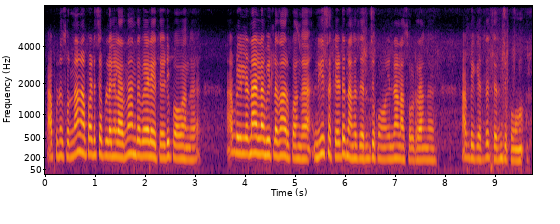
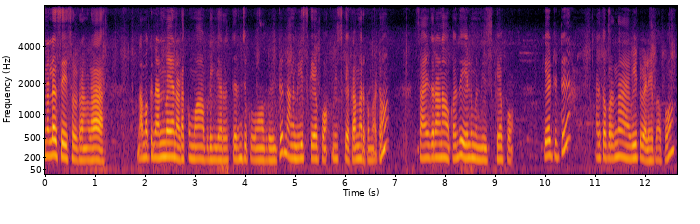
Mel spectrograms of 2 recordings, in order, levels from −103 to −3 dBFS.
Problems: constant background noise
